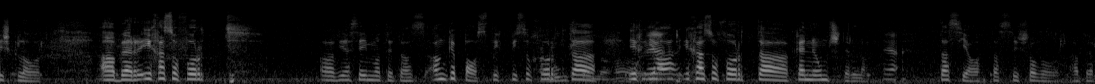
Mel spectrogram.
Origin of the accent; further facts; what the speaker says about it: Italy; German is a second language; Ich als Italienerin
